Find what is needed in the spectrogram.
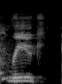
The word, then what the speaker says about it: Ryuk: I remember Ryuk. Ryuk? Am I pronouncing that correctly? – Yeah, Ryuk.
